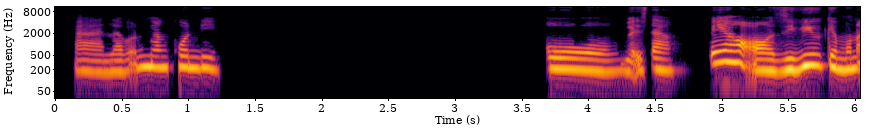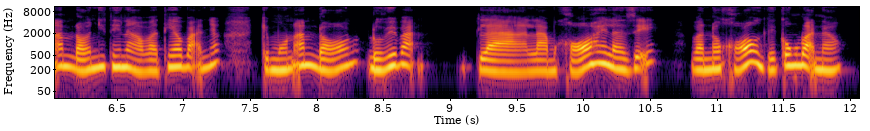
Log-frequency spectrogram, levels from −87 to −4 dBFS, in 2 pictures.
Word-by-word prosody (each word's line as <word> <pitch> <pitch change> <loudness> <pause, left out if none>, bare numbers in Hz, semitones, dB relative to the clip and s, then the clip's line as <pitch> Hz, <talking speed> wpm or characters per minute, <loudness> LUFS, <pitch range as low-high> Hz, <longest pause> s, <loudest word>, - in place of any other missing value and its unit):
À, 185 -2 -10
là 175 +1 -9
vẫn 230 +6 -6
mang 230 -1 -2
khuôn 235 -2 -3
đi? 220 -2 -7 2.4
Ồ, 200 -4 -3
vậy 170 - -7
sao? 200 -2 -5 0.3
Thế 305 - +2
họ 255 - +2
review 200 +8 +1
cái 240 - +1
món 205 0 -1
ăn 250 0 0
đó 190 - +2
như 220 +5 +2
thế 240 - +3
nào? 215 -6 +1
Và 185 0 -1
theo 240 +6 +2
bạn 235 -2 -2
nhớ 265 - -1 0.3
cái 200 - -5
món 195 +1 +2
ăn 260 +2 +3
đó 200 +3 +2
đối 195 -3 +2
với 255 +4 +4
bạn 270 -2 0 0.4
là 175 -3 +2
làm 185 0 -2
khó 180 +6 +3
hay 295 +1 +4
là 215 -5 +2
dễ? 225 +10 -3 0.3
Và 200 -1 0
nó 205 +1 +2
khó 205 -1 +3
ở 320 - +4
cái 195 - -3
công 260 +5 +3
đoạn 240 -5 +4
nào? 195 +1 0
210 Hz, 220 wpm, -18 LUFS, 190-240 Hz, 2.4 s, với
